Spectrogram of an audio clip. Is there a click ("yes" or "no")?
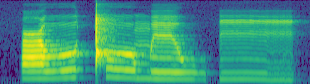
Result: yes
